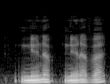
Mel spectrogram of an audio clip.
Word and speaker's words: Nunavut: I did want to ask you about Nunavut. Am mm-hmm. I pronouncing that right? Nunavut? – Mm-hmm.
